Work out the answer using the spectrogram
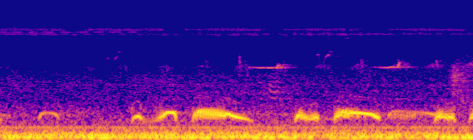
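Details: Malaysian-type decoy spotted dove, caged and brought into breeding condition. Paired clipped coos lead into a long, slurred, descending coo, then the phrase repeats. Steady low hum underneath, with a few thin distant chirps.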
